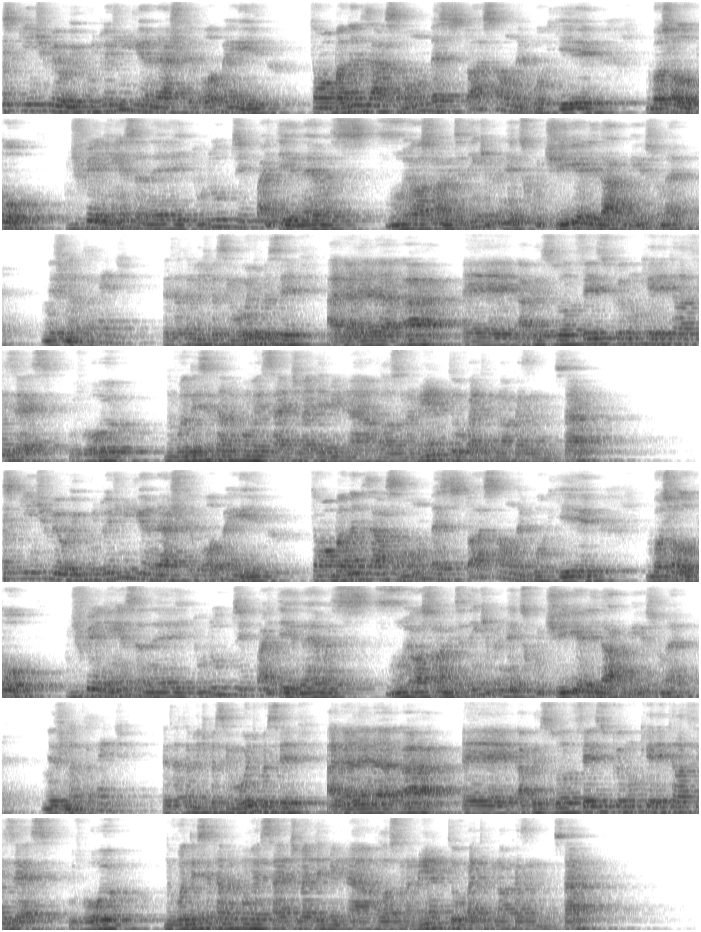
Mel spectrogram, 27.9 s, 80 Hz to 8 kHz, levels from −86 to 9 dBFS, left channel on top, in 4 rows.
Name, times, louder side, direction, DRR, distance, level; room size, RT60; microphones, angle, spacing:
voice 1, 0.0-2.6 3.1-5.9 6.4-7.2 7.6-13.8 14.3-14.7, left 2 dB, 80° left, -9 dB, 1.0 m, -23 dB
voice 2, 14.4-15.0 15.5-22.2 22.5-26.7, right 1 dB, 60° right, -4 dB, 0.6 m, -24 dB
3.7 x 2.4 x 2.9 m, 1.0 s
head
